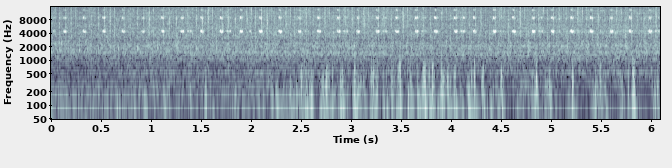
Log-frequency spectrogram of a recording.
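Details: Mercedes E63 at steady idle with a faint high ticking, then uneven knocks and clacks building after a couple of seconds; abnormal noise that appears to come from one of the fans.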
